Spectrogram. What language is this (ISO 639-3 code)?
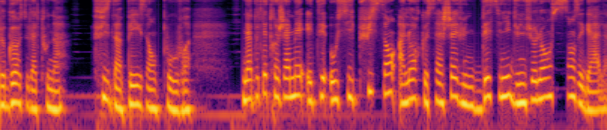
fra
